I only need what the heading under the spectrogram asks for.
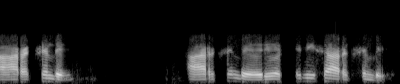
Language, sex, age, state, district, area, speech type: Malayalam, male, 18-30, Kerala, Malappuram, rural, conversation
